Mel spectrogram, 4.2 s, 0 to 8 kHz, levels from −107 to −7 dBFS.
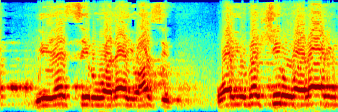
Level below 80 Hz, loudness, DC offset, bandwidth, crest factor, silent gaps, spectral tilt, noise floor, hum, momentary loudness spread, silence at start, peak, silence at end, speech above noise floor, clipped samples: -56 dBFS; -8 LUFS; under 0.1%; 8 kHz; 8 dB; none; -4 dB/octave; -28 dBFS; none; 8 LU; 0 s; 0 dBFS; 0 s; 21 dB; 3%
